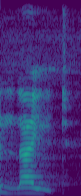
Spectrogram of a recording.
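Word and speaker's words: light: टी में आया हुआ जी एच ये हमेशा साइलेंट रहेगा यानी इसका उच्चारण नहीं करेंगे जैसे एल आई जी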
